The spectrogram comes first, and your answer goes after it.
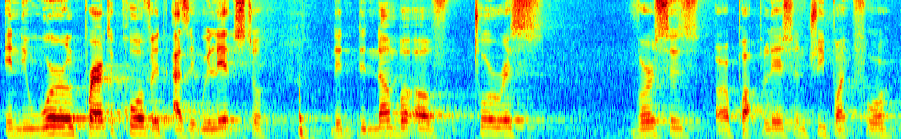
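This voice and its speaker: A man with a strong Barbadian accent giving a speech in parliament, emphatic, surging loud on key phrases and restarting words as he goes. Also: on the high side, flat delivery, measured pace. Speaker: member of parliament. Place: parliament chamber. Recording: echoey chamber with long reverb, faint hiss.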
